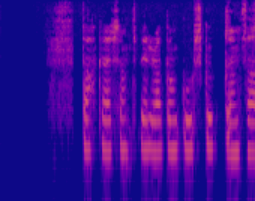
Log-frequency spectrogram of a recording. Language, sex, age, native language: Icelandic, male, 12, Icelandic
